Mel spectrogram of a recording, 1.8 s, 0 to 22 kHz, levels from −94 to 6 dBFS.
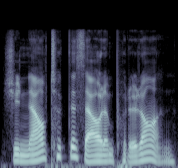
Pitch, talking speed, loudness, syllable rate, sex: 120 Hz, 305 wpm, -17 LUFS, 5.3 syllables/s, male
